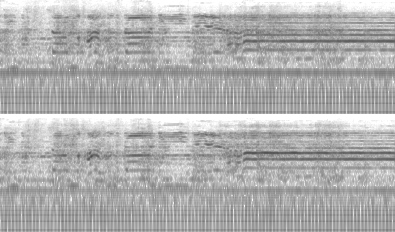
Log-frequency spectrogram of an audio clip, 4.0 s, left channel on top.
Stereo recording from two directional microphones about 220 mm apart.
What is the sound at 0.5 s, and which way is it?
Music, 40° left (ahead or behind).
